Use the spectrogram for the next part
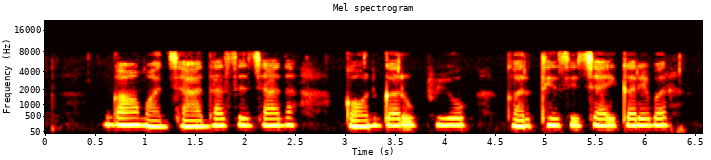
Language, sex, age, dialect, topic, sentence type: Chhattisgarhi, female, 18-24, Northern/Bhandar, agriculture, question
